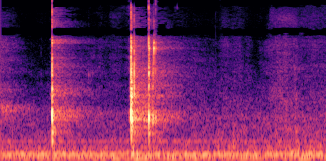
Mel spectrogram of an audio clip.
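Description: Small metal tin of solid toothpaste knocking on a hard countertop: a light tap, then two sharper clicks close together about a second in.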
